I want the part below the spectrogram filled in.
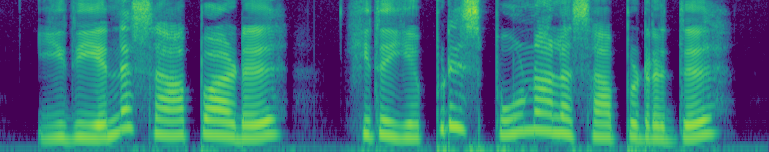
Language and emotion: Tamil, sad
